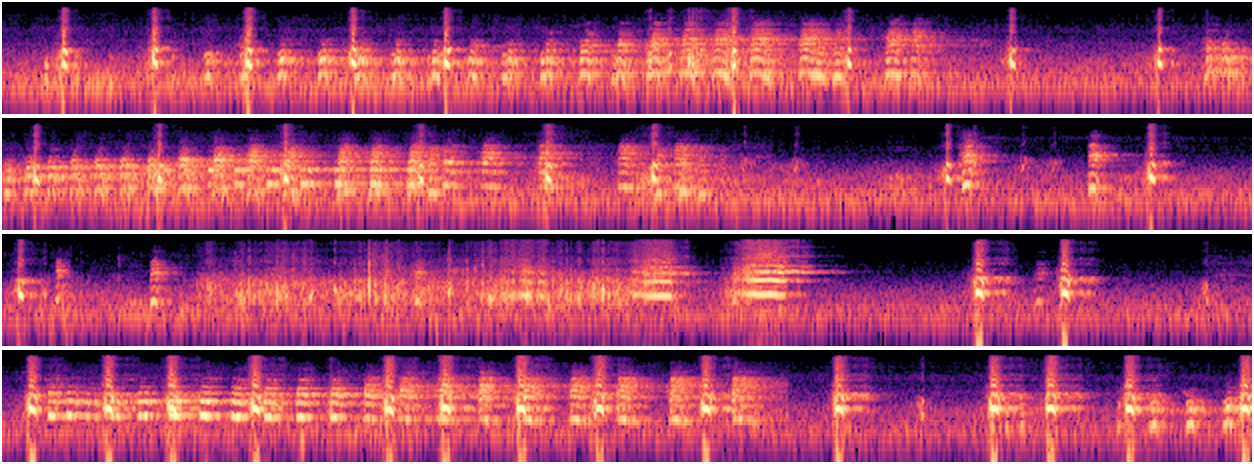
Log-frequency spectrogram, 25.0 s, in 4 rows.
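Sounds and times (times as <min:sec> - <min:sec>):
purple swamphen cackling: 0:00.0 - 0:13.6, 0:14.3 - 0:24.9.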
